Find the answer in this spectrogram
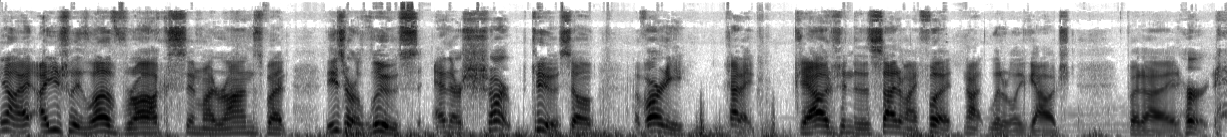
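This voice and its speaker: Very wide pitch swings from a man with a fairly high pitch, moderate pace, and noticeable background noise. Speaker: vlogger and runner. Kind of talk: casual vlog talk to camera. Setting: outdoors on a mountain. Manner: halting, stammering.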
